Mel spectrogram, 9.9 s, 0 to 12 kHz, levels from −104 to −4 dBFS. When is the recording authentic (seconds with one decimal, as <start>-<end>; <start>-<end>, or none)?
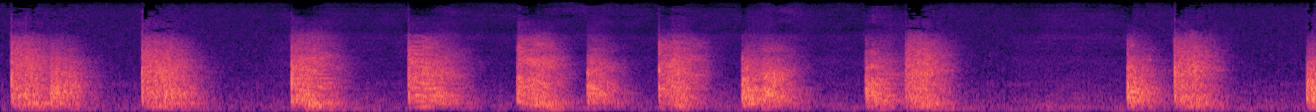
0.0-2.0; 6.8-7.6; 8.5-9.9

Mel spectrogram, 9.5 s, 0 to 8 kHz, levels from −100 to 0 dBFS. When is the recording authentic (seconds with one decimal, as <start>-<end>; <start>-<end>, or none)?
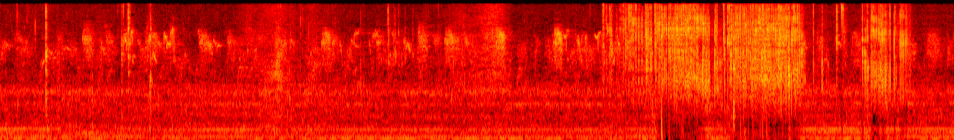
0.0-9.0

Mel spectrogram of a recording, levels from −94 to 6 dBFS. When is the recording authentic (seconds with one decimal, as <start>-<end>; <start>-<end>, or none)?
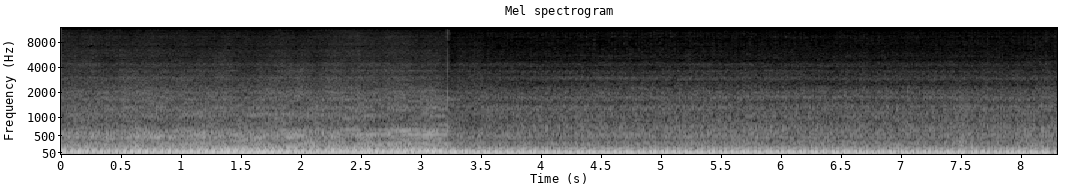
3.5-8.3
